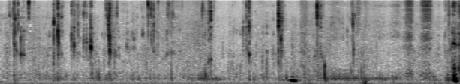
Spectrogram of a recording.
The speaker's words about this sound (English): So you're gonna hear us eating a lot of Skittles.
